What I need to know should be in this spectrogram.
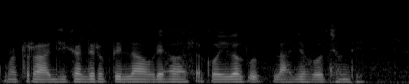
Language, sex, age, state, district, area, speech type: Odia, male, 18-30, Odisha, Koraput, urban, spontaneous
